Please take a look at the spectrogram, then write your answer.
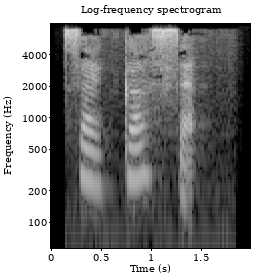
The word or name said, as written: cinq a sept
